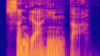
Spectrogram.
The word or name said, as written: संज्ञाहीनता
